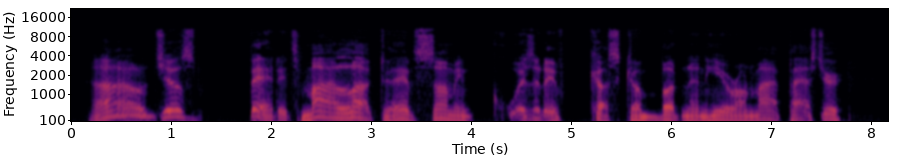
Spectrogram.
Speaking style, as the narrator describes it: he mumbled sleepily

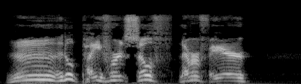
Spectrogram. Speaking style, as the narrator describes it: Captain Warfield was visibly cheered, though he merely grunted

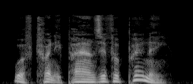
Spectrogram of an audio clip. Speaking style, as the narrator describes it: he muttered to himself

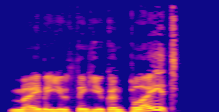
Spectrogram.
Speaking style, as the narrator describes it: snapped Deacon

